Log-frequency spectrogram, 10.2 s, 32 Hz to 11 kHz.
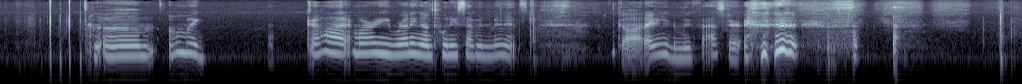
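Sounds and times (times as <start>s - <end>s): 
speech: 0.9s - 2.2s, 3.1s - 9.0s
quick sniffles through the nose: 8.0s - 9.8s.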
